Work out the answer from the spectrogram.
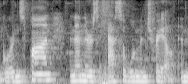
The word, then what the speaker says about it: Assawoman Trail: Pond and then there's assawoman Trail and that's exactly what it sounds it is pronounced assawoman Trail and that is really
